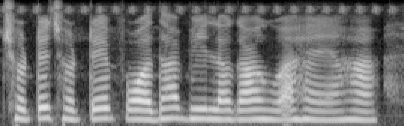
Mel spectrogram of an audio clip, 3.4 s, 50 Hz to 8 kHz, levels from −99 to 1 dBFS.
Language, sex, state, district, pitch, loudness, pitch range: Hindi, female, Jharkhand, Palamu, 225 Hz, -17 LUFS, 215-235 Hz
